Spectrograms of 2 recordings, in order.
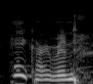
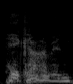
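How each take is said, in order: First: The voice is plain and normal. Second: The voice is raspy and rough.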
